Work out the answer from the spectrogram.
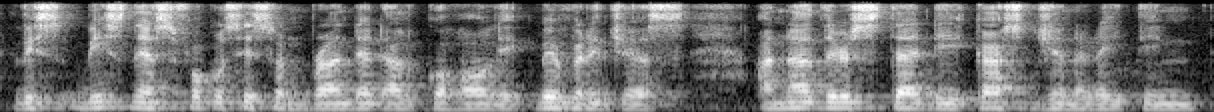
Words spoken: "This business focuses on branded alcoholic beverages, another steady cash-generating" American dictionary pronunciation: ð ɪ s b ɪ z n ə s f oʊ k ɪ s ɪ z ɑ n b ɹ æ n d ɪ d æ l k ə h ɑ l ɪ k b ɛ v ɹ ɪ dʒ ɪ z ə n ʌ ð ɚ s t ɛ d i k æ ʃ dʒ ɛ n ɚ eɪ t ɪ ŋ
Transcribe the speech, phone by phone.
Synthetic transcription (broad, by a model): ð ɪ s b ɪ s n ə s f oʊ k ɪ s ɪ s ɑ n b ɹ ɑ n d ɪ d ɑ l k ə h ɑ l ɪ k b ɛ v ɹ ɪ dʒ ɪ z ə n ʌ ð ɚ s t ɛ d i k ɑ s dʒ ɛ n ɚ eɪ t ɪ ŋ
